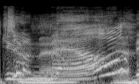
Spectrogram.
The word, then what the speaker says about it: Duhamel: Josh Duhamel? – There we go. Didn't know how to pronounce his last name. Yes. So this man looks like Josh Duhamel.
